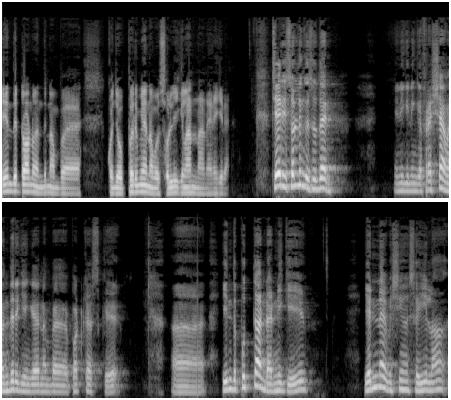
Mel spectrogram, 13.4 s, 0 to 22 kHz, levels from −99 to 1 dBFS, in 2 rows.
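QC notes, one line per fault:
6.36 s and 9.62 s: block of digital silence, abrupt 4.6 ms and 10.7 ms gaps (second fits a 512-sample buffer) heard as a tick or dip, being under about 15 ms; waveform flatlines, spectrogram shows thin vertical stripes.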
